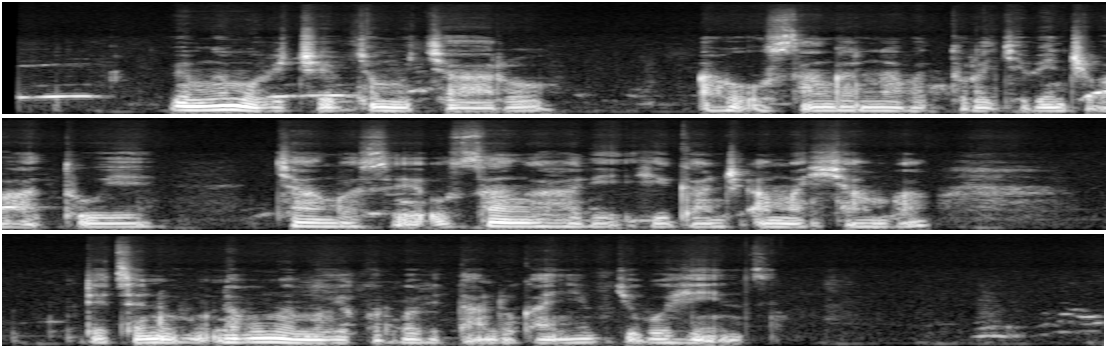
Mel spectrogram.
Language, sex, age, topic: Kinyarwanda, male, 18-24, agriculture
